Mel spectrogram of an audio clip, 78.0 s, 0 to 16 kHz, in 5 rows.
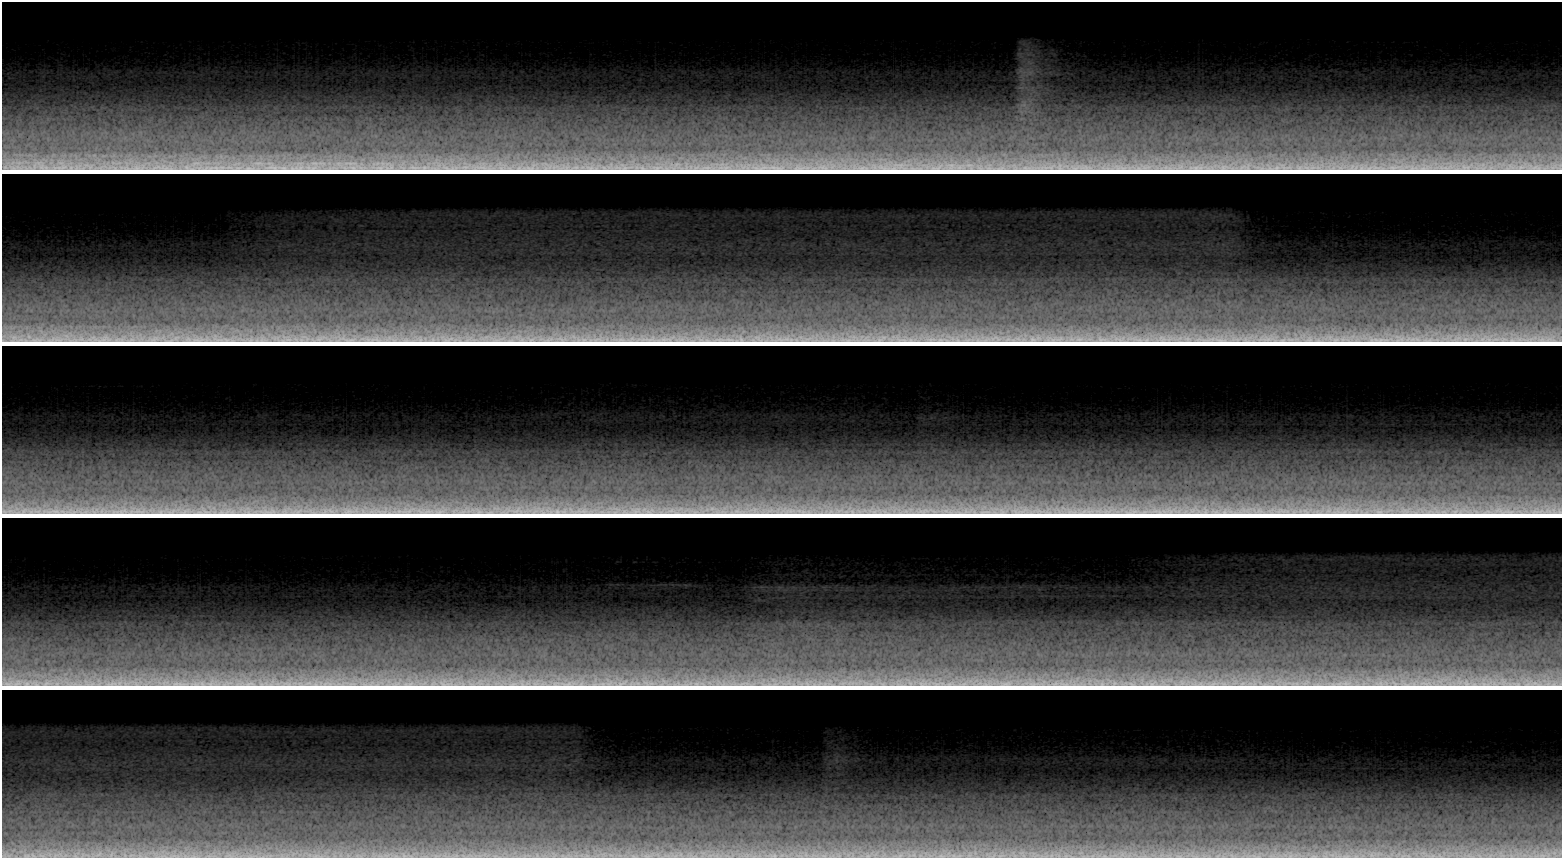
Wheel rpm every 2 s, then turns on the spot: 0, 0, 0, 0, 0, 0, 0, 0, 0, 0, 0, 0, 0, 0, 0, 0, 0, 0, 0, 0, 0, 0, 0, 0, 0, 0, 0, 0, 0, 0, 0, 0, 0, 0, 0, 0, 0, 0, 0.
none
